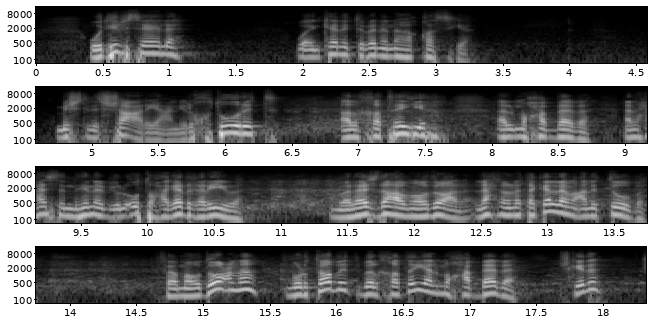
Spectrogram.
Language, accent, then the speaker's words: Arabic; Egypt; ده احنا كمصريين ما عندناش قيمة للوقت الحقيقة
